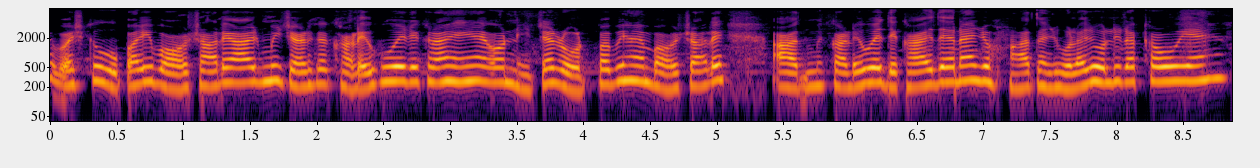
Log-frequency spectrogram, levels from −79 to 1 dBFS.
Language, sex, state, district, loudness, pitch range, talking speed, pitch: Hindi, female, Rajasthan, Nagaur, -15 LUFS, 205-265 Hz, 245 wpm, 245 Hz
